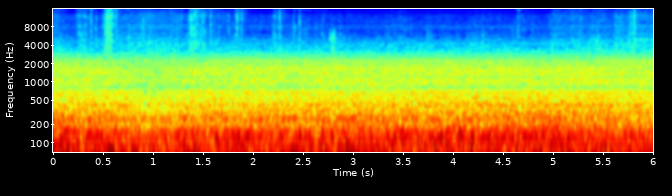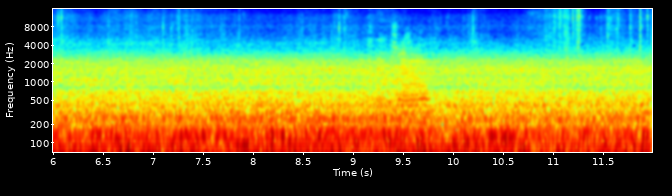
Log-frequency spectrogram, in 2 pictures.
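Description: Raindrops patter on a car window.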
